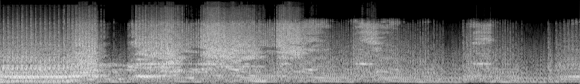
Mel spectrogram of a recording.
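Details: Suzuki Satria FU motorcycle with new non-original regulator/rectifier, no battery, previously stuttering: engine revving cleanly on throttle blips and dropping back smoothly, no popping or stutter, during capacitor test on regulator output; running normally.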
